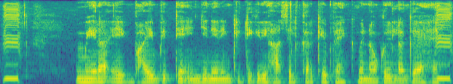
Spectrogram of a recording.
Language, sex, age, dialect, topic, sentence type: Hindi, male, 31-35, Garhwali, banking, statement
